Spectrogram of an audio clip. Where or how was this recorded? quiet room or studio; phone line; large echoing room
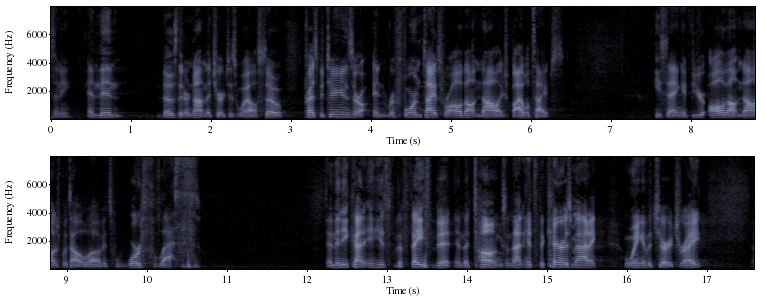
large echoing room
